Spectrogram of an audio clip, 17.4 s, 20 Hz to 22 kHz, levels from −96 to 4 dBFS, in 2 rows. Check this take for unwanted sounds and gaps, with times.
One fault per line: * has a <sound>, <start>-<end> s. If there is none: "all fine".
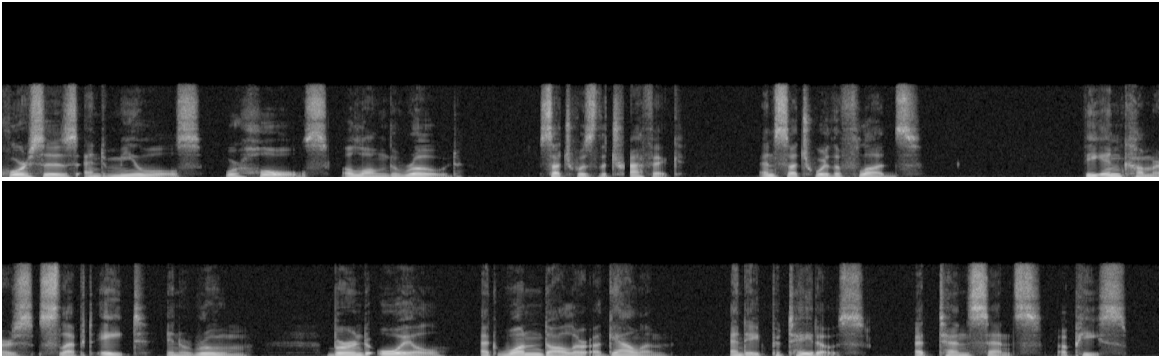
* has a dropout, 4.7-4.7 s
